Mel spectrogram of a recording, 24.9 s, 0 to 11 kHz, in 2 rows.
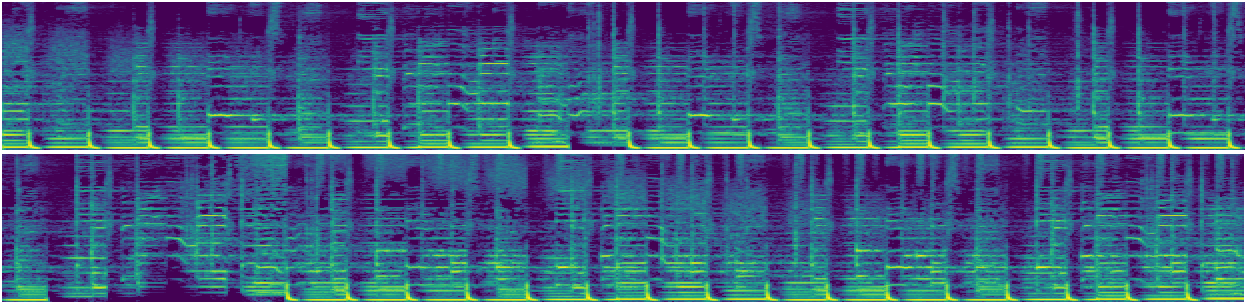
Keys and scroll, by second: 4.3-5.1 typing, 6.4 typing, 9.2-9.9 typing, 16.1-18.4 typing, 20.4 typing, 22.3-23.4 typing.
